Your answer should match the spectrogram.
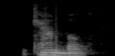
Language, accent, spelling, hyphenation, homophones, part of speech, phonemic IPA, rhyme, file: English, Southern England, gamble, gam‧ble, gambol, noun / verb, /ˈɡæm.bəl/, -æmbəl, LL-Q1860 (eng)-gamble.wav
- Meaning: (noun) 1. A bet or wager 2. A significant risk, undertaken with a potential gain 3. A risky venture; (verb) To take a risk, with the potential of a positive outcome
